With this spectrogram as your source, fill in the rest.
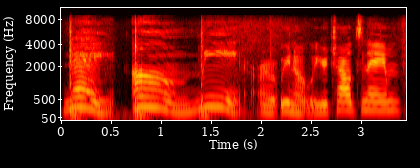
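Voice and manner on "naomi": Naomi split into slow beats; clapped syllables. Shown as a demonstration. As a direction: beat Naomi out like a drum. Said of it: "beat on the table".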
